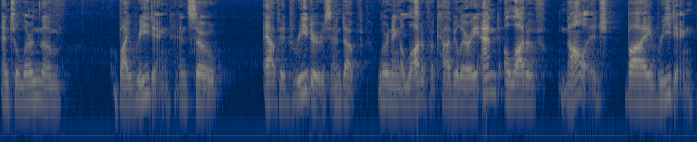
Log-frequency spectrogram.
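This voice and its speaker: A man's voice: fairly high pitch, steady tone, a little slow, vocal fry, fairly bright tone. A man being interviewed as an education expert, explaining in a thoughtful, self-correcting way. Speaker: education researcher guest. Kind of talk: interview answer.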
